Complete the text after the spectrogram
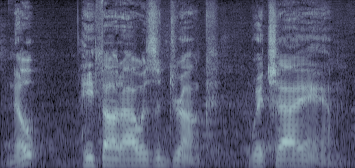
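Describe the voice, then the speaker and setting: Slow-talking snarky guy, needling, game dialogue. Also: medium pitch, lively intonation, fairly bright tone. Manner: sarcastic, needling. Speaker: IT worker.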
